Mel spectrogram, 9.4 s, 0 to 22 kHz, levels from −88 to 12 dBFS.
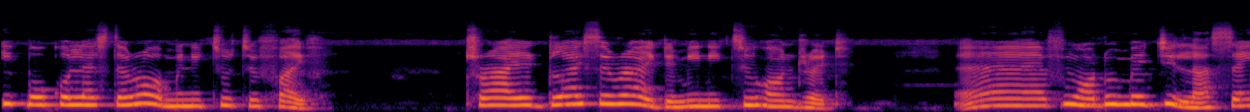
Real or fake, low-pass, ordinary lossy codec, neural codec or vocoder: fake; 9.9 kHz; none; autoencoder, 48 kHz, 128 numbers a frame, DAC-VAE, trained on Japanese speech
